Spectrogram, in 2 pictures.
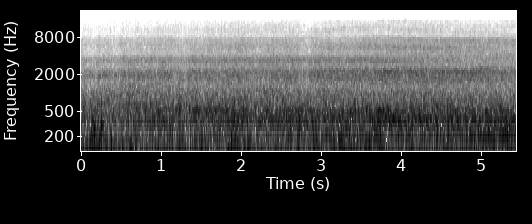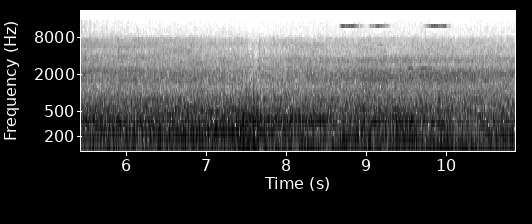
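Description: Queued cars and a pickup truck creeping through a roundabout, their engines running at low speed in a steady traffic hum.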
